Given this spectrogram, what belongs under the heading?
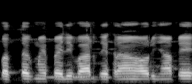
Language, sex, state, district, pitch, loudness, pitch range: Hindi, male, Bihar, Jamui, 125 Hz, -16 LUFS, 125-130 Hz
